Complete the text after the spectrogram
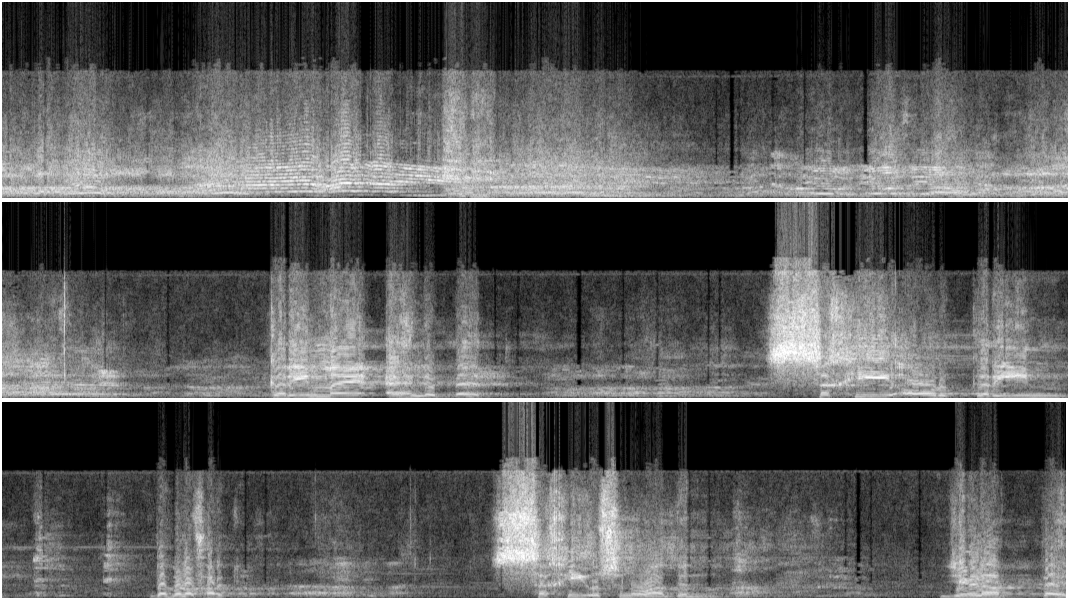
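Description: A man speaks with fervour into a microphone, heard loud over a loudspeaker in an echoing room.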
